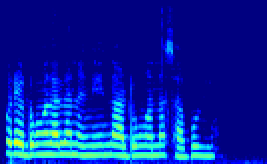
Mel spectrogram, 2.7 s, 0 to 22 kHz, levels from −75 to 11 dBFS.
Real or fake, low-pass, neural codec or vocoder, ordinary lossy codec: fake; none; codec, 44.1 kHz, 7.8 kbps, Pupu-Codec; none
